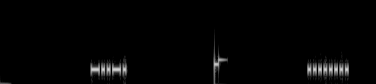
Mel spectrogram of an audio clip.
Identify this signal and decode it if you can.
Morse code, heard as a keyed tone, about 44 wpm, 700 Hz. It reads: / <HH>
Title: Single Character (Letter:Number:Punctuation:Prosign) Alt 45wpm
